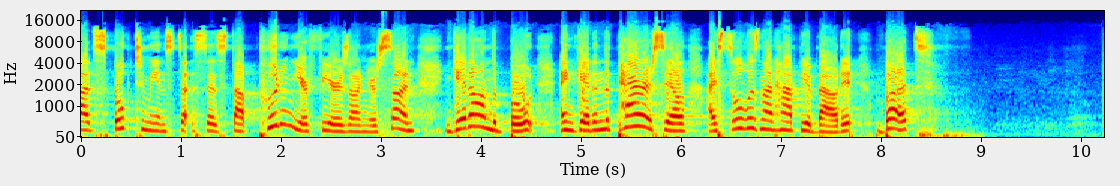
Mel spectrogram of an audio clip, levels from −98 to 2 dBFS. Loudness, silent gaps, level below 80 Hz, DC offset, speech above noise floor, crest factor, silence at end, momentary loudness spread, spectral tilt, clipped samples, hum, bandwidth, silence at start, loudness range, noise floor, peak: -8 LUFS; none; -28 dBFS; under 0.1%; 44 dB; 8 dB; 1.45 s; 6 LU; -3 dB/octave; 2%; none; 17 kHz; 0 s; 3 LU; -52 dBFS; 0 dBFS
